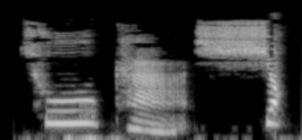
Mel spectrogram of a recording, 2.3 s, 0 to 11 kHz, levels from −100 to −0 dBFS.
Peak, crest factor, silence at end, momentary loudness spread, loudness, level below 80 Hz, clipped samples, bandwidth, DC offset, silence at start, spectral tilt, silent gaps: -6 dBFS; 20 dB; 0.15 s; 9 LU; -24 LUFS; -48 dBFS; under 0.1%; 8.2 kHz; under 0.1%; 0.2 s; -2.5 dB/octave; none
